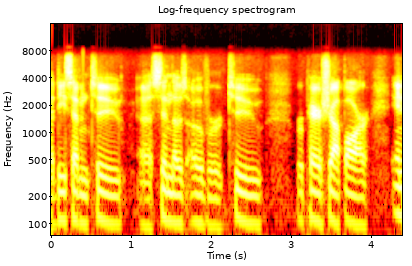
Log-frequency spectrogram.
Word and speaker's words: RepairShopR: RepairShopR is how I pronounce it. A hard R at the end there.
